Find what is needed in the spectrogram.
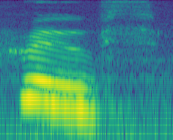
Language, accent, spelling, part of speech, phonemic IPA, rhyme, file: English, US, proves, verb / noun, /pɹuːvz/, -uːvz, En-us-proves.ogg
- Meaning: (verb) third-person singular simple present indicative of prove; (noun) plural of prove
